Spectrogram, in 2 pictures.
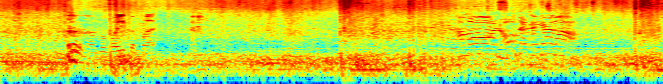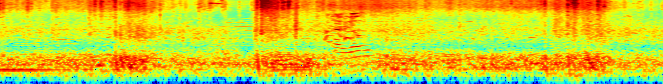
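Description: Explosions boom nearby, again and again.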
